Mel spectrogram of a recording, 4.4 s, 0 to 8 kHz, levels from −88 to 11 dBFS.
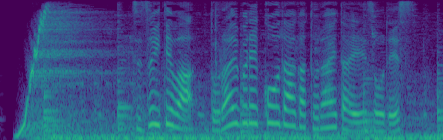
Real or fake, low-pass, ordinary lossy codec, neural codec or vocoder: real; none; none; none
